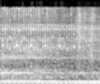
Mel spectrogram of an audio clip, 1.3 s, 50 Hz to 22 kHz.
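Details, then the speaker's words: BMW 335i E92 twin-turbo, first start after engine reinstall: steady idle with faint recurring stumble, owner hears a bit of a miss; scan shows no codes, oil 147, coolant 180; cause unconfirmed. "all right she's idling she's it sounds like she has a bit of a miss there i was gonna say now it's not gonna do it but"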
